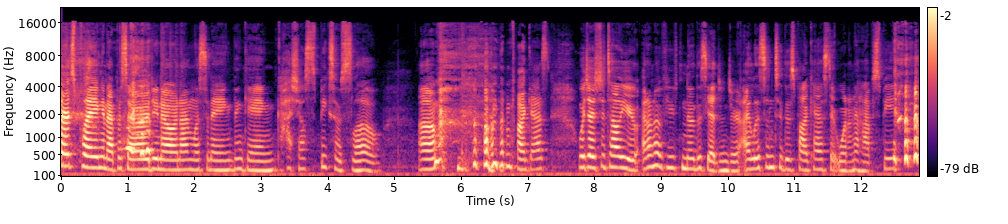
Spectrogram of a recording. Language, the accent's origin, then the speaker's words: English; Atlanta, Georgia, United States; I'm from Atlanta. It's the streets.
